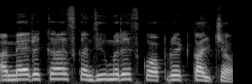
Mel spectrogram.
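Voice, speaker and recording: In an Indian accent, a woman speaks at a moderate pace with fairly even intonation. Her fairly high pitch has a dark, mellow tone on a very clean recording with a silent background. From India, Mumbai. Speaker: book blogger. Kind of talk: prepared book recommendation.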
